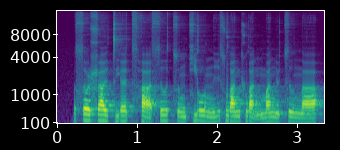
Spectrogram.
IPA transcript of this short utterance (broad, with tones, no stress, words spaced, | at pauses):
sɤ˥˧ʂa˥˩ɪ̯ t̪jɛ˧˥t͡sʰä̰˨˩ sɹ̩˥˩ t͡sʊ˧˥ŋt͡ɕjo˥˩ʊ̯ n̪i˥swa˥n ʂwa̰˨˩nma˥˩ny˥ t͡sɹ̩˥˩n̪ä˧˥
